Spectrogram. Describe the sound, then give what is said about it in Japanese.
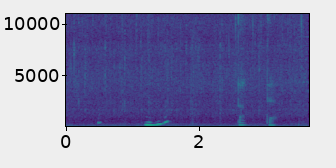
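Soft, steady rain hisses at a low level, with scattered faint drop taps and a brief rising tonal sound near the middle; no clear talking. “ね、よかったらさ、雨が止むまで一緒に過ごさない？”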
